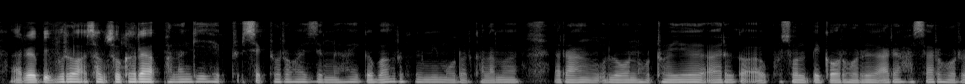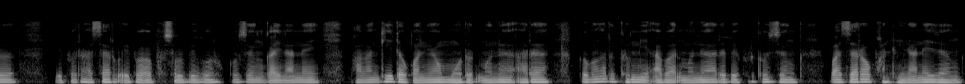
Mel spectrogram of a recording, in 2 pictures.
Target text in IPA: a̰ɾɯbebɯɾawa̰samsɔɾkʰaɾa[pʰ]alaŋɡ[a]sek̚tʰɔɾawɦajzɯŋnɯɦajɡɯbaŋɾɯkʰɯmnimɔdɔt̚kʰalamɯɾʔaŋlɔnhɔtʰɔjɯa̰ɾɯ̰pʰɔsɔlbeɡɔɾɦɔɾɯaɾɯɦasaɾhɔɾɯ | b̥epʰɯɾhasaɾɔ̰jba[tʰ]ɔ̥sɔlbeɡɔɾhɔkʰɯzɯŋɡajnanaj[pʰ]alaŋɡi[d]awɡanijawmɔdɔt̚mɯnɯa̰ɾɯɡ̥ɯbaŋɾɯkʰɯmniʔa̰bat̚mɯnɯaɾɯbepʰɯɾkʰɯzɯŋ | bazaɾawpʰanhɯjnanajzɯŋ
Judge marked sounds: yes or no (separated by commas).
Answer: yes, no, no, yes, yes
